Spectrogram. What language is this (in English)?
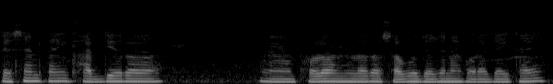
Odia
